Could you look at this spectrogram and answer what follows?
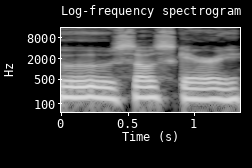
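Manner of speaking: mumbled to oneself, as an aside. A player announces muttering under their breath, then mutters in response: muttering under breath. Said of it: "I'm gonna mutter under my breath".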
